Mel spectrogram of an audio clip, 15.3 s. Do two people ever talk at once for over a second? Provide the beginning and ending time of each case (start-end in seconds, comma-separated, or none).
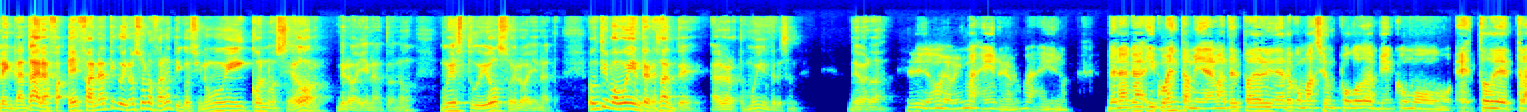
none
